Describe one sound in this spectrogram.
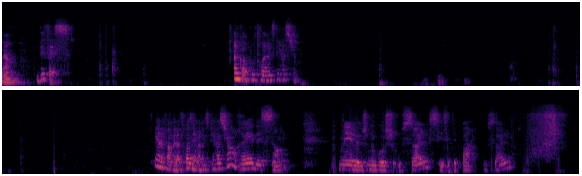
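A young woman speaks calmly and slowly, close by, with long pauses.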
